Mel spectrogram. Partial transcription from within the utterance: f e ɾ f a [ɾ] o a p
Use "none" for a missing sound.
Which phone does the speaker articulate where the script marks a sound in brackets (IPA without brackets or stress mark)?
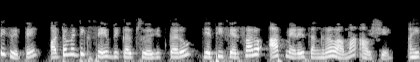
ɾ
